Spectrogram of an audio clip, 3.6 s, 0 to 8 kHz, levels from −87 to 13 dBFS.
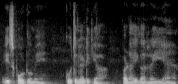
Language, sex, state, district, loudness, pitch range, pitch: Hindi, male, Uttar Pradesh, Shamli, -19 LUFS, 130-140 Hz, 135 Hz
